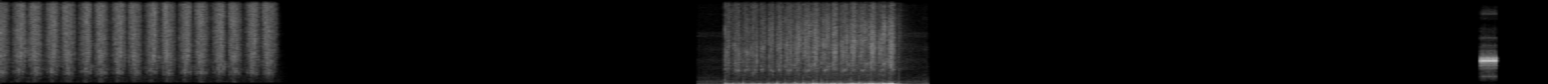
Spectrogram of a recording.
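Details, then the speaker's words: Rhythmic soft rubbing swishes, a louder rubbing burst, then a short beep: audio calibration file for an online home hearing test, played so the user matches volume to a hand rub in front of the face. "इस विशेष online परीक्षण के लिए, एक audio calibration file चलाई जाती है जिसे उपयोगकर्ता को चेहरे के सामने हैंड रब के साथ ध्वनि की मात्रा को पूरी"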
